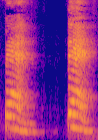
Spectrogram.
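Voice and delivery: पेन, टेन low with a short half-open e. Shown as a demonstration. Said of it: "थोड़ा सा उससे मुंह थोड़ा कम खुलेगा".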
